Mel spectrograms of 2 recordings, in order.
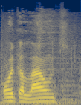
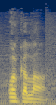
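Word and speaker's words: Oinkologne: Or was it Oinka Lounge? No. I mispronounced. It was Oinkalon.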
